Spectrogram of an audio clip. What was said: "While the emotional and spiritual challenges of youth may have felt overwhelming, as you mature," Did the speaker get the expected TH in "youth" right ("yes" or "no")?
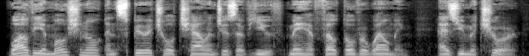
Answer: yes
